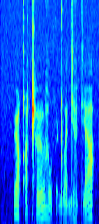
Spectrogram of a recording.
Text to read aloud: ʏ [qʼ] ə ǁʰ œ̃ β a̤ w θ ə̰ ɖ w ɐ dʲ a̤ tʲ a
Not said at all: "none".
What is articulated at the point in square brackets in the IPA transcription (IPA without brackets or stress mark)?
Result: qʼ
